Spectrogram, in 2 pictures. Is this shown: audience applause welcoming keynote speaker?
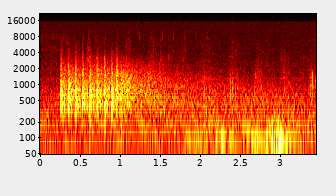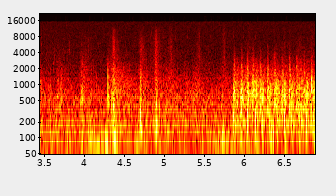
no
